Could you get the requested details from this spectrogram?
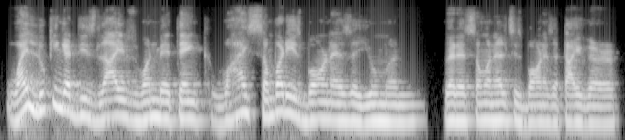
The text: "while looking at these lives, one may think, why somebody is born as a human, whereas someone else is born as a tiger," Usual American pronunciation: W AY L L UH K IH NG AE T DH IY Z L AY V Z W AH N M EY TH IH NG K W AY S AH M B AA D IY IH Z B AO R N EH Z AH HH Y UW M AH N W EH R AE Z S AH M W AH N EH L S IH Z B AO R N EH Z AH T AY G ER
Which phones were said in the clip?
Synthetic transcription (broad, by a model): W AY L L UH K IH NG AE T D IY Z L AY V Z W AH N M EY T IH NG K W AY S AH M B AA D IY IH Z B AO R N EH Z AH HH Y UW M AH N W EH R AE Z S AH M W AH N EH L S IH Z B AO R N EH Z AH T AY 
